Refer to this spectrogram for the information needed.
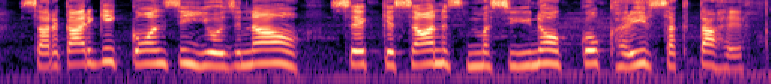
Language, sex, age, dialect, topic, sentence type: Hindi, female, 18-24, Kanauji Braj Bhasha, agriculture, question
